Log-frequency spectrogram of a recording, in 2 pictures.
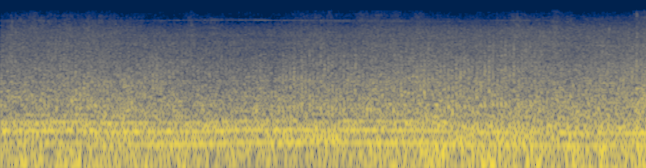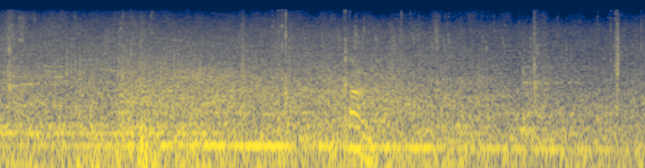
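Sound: helicopter arriving in Ghost Recon Wildlands video game

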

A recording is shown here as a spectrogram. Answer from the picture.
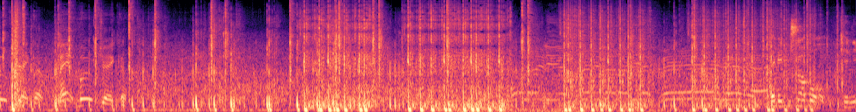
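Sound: gunfire in the video game Arma Reforger

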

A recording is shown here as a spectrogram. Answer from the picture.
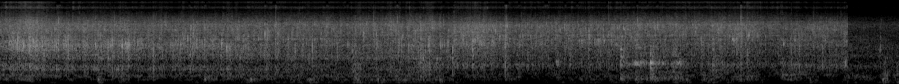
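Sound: onions frying in a pan with garlic

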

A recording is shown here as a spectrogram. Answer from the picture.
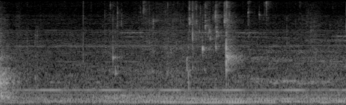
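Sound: washing chopped sorrel leaves in water

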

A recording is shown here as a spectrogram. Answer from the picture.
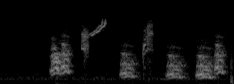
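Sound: dogs barking in video game Minecraft

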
